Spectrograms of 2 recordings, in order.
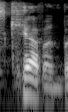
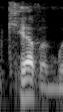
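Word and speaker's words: Cevin: My first name is Kevin, but it's spelled C-E-V-I-N. I'm Kevin with a C, okay? Last name is Ormond, O-R-M-O-N-D.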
